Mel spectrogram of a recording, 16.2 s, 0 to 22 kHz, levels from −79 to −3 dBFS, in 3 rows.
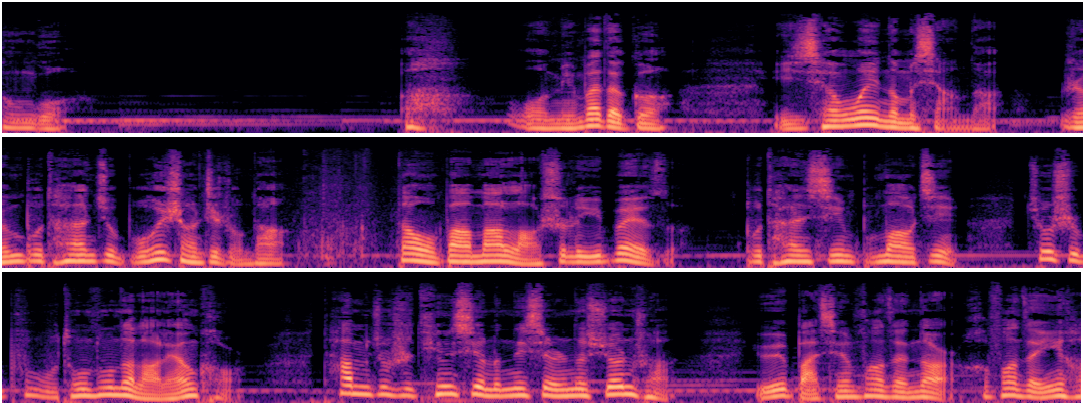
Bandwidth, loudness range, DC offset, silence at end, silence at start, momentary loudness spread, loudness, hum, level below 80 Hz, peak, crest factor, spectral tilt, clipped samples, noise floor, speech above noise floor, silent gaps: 16 kHz; 3 LU; under 0.1%; 0 s; 0 s; 19 LU; -20 LUFS; none; -46 dBFS; -2 dBFS; 18 dB; -5.5 dB/octave; under 0.1%; -46 dBFS; 27 dB; none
